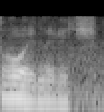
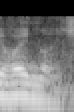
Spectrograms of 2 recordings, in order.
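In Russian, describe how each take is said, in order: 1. Ударение на первом слоге. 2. Ударение на втором слоге. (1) "там говорят Войнович" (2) "в Советском Союзе, всегда говорили Войнович"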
